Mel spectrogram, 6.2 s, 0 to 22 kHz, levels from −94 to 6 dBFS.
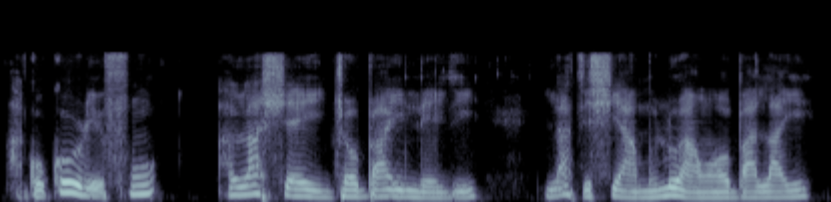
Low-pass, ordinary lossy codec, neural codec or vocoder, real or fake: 7.2 kHz; none; codec, 16 kHz, 4.8 kbps, FACodec; fake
